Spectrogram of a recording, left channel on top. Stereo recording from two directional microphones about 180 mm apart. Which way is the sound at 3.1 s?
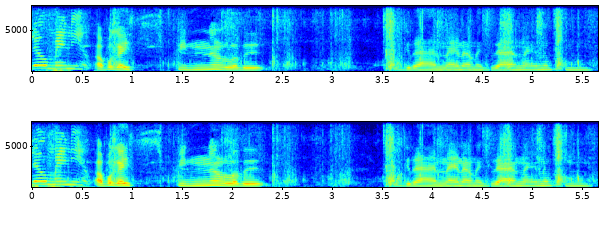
10° right (ahead or behind).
